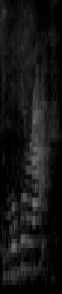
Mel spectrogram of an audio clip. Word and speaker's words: Mubarak: So it is Mubarak, and it is greetings, it is congratulations, it's everything in that celebration. So if you'll go to the Mubarak.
